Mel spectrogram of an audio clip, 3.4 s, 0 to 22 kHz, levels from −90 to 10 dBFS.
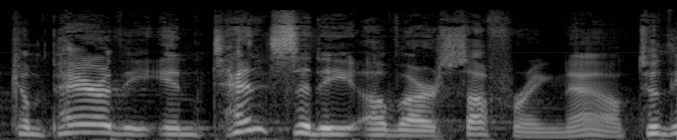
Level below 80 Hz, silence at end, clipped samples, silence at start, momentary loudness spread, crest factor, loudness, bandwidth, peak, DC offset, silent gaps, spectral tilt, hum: -70 dBFS; 0 s; under 0.1%; 0.05 s; 9 LU; 18 dB; -32 LUFS; 16.5 kHz; -14 dBFS; under 0.1%; none; -4 dB/octave; none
